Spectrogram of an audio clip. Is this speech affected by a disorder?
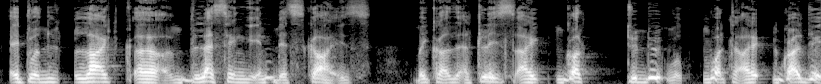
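Yes: spastic paraplegia with essential tremor.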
